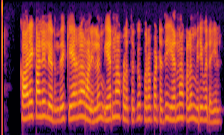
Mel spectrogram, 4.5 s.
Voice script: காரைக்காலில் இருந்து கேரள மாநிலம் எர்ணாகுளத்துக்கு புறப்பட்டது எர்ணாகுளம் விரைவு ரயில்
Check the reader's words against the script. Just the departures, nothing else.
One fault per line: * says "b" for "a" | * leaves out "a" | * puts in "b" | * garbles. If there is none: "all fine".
all fine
